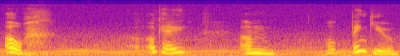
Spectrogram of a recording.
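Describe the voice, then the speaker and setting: Flustered, high-voiced young woman. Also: lively intonation. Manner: halting, flustered. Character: flustered, hesitant young woman, drenched and dazed. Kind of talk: naturalistic audio drama acting. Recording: faint background hum.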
